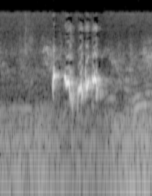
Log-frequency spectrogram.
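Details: White-eared bulbul giving one quick song phrase: a bright first note and then four rapid, gurgling, slightly descending and rising notes, with low hum behind.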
